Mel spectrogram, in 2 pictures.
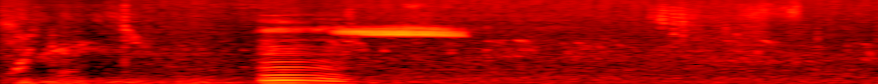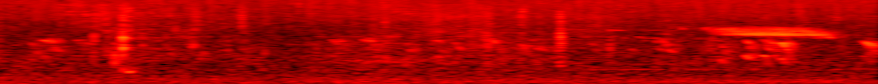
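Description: A song thrush sings two short, clear high whistled phrases several seconds apart, fairly faint over a steady outdoor rumble, with a brief lower buzzy call just before the first phrase.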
